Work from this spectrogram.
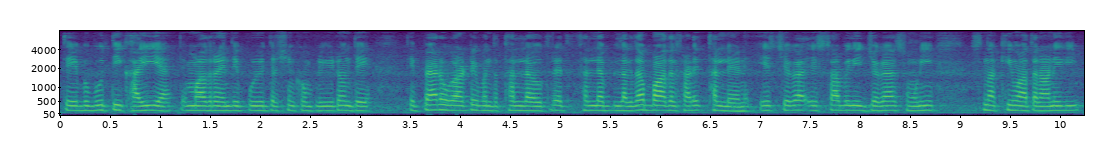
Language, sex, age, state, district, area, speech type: Dogri, male, 18-30, Jammu and Kashmir, Reasi, rural, spontaneous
